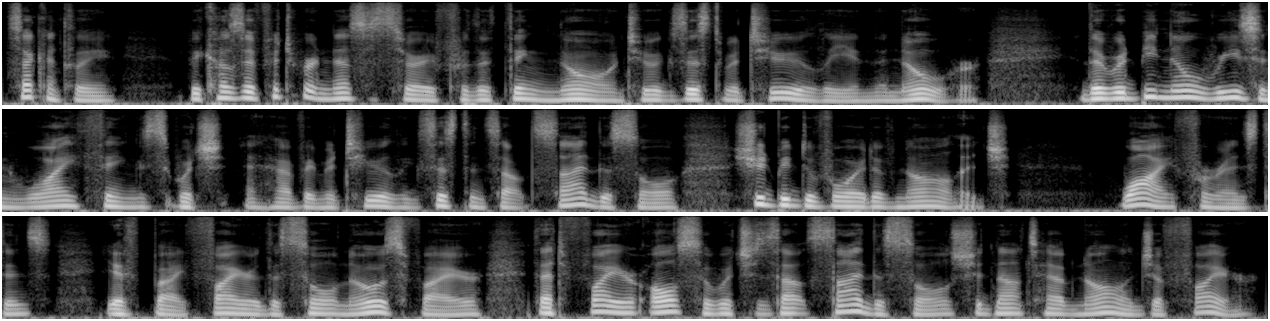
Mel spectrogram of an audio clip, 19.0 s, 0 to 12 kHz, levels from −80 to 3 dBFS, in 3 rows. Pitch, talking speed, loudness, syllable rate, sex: 125 Hz, 190 wpm, -20 LUFS, 5.5 syllables/s, male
